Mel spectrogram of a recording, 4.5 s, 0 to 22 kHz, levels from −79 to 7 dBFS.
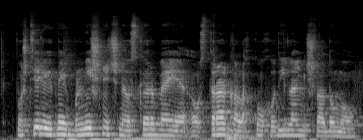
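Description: Nothing in this bit of speech trips any alarm, with no glitches, dropouts or odd artefacts turning up anywhere along the way.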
